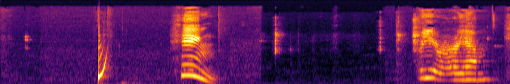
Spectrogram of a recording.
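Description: Plastic toy parts click and clack together.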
